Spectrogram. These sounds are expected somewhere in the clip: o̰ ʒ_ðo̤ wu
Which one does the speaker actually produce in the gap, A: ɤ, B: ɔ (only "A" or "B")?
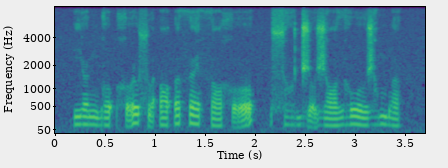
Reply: B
